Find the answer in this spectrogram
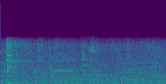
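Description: A sharp click just after the start, then faint room noise with a few light ticks.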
